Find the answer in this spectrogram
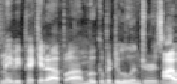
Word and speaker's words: Mukhamadullin: Mukhamadullin.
